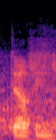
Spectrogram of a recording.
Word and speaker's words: Delphians: Is it Delphians, that's right. Yeah. Delphians, right?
